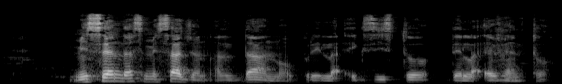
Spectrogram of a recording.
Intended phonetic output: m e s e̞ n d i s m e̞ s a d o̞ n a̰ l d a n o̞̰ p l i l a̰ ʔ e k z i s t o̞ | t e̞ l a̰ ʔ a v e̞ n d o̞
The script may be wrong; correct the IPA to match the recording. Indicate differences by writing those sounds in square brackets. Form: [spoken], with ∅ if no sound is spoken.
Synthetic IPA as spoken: m [i] s e̞ n d [a] s m e̞ s a [d͡ʒ] o̞ n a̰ l d a n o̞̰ p [ɾ] i l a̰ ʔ e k z i s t o̞ | [d] e̞ l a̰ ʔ [e] v e̞ n [t] o̞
